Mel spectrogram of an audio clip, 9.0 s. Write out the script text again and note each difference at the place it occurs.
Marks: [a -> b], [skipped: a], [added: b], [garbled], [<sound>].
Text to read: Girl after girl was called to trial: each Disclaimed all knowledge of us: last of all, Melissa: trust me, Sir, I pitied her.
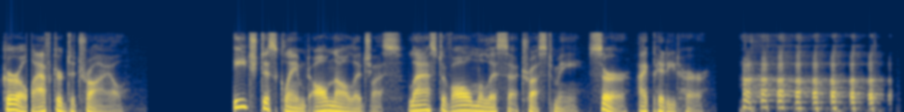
Girl [dropout] after [skipped: girl was called] to trial: each Disclaimed all knowledge [skipped: of] us: last of all, Melissa: trust me, Sir, I pitied her. [laugh]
